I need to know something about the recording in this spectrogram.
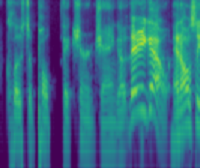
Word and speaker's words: Django: to Pulp Fiction or Django. There you go. And also, you spelled Django wrong. Motherfucker, how do you not know? It's in the film. Can you spell your name? DJANGO. The D is silent.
